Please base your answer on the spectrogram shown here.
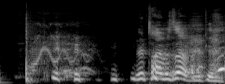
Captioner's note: buzzer boing; laughing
